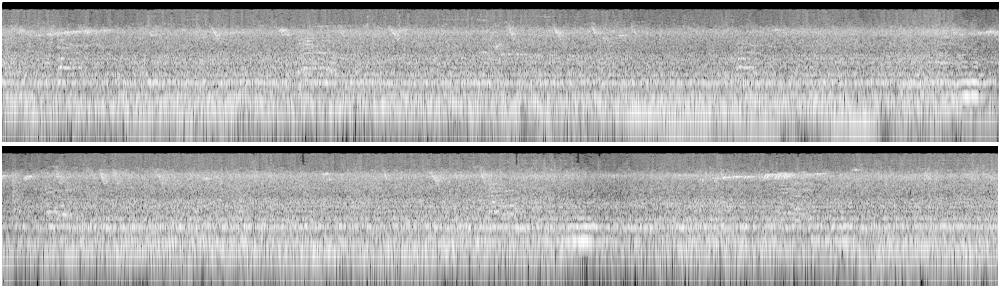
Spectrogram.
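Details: Honey bees at work on a tree in bloom in a home backyard, recorded in the morning; the swarm's continuous low buzzing drone holds steady, and a few soft, thin bird notes sit faintly above it.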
